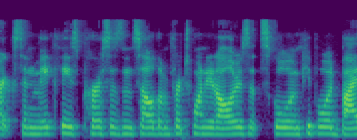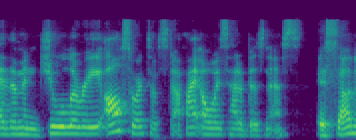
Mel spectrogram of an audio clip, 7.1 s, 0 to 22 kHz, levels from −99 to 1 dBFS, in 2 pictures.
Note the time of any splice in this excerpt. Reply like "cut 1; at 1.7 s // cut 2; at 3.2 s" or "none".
none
